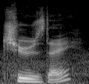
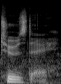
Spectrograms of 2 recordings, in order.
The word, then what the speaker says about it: Tuesday: So for example, the word Tuesday in my accent sounds more like Tuesday, whereas in an American pronunciation, it might be more like Tuesday or Tuesday.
